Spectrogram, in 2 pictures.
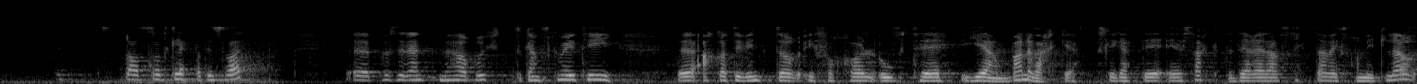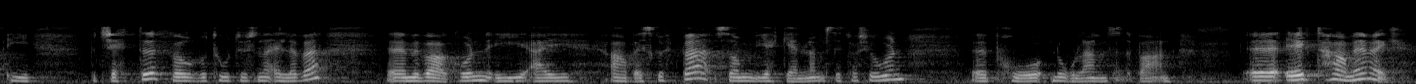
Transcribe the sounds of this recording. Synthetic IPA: st̪ɑːt̪sɾɔt̪kʰlɛpːət̪ʰɪsʋɑːɾ | pʰʁɛsɪd̪ɛnt̪mɛɦɑʁbʁʉkt̪ɡɑnskəmyːət̪ʰiː | ʔɑkʊʁɑt̪ɪʋɪnt̪əʁɪfɔʁhɔlɔːɡt̪ʰɪjæʁnbɑːnəʋæʁkə | ʃliːkɑt̪̚d̪ɛʔæsɑkt̪d̪ɛʁæd̪ɑʁsɛt̪ːɑʋɛkst̪ʁɑmɪd̪ləʁɪ | b̥ʉd̪ʃɛt̪ːəfɔʁt̪ʰuːt̪ʰʉːsən̩ɔ̰ʔɛlʋə | mɛbɑːk̚ɡʁʉnːɪæɪ | ɑʁbæɪsɡ̥ʁʉpːəsɔmjɛkːjɛnːɔmsɪt̪ʉɑʃuːn | pʰɔnuːʁlɑnsb̥ɑ̰ːn | ʔɛɡt̪ʰɑːʁmɛmɛ̰ɡ

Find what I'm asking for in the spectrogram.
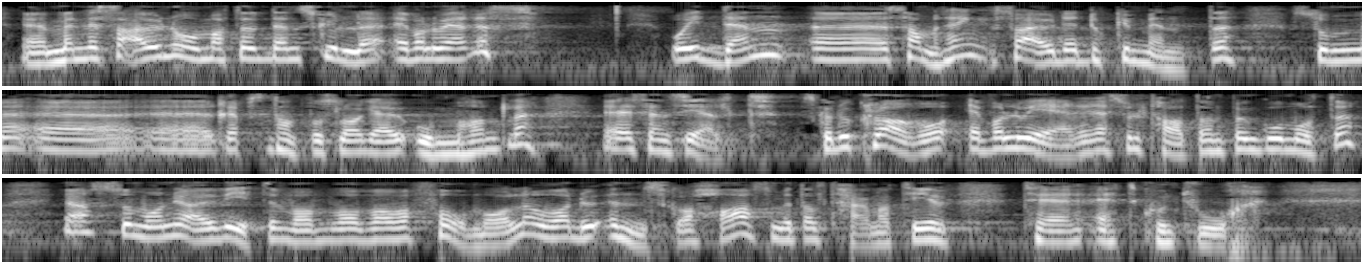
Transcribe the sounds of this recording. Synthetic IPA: mɛnʋɪsd̪ɛæɾjʊnuːɔmɑt̪d̪ɛnskʉlːəʔɛʋɑlʉeːɾəs | ɔɪd̪ɛnːsɑmːənhɛŋːsɔæɾjʊd̪ɛd̪ʊkʉmɛnt̪əsɔm | ɾɛpɾəsn̩t̪ɑnt̪fɔʂlɑːɡəæɾjʊʔʊmhɑnd̪ləɛsɛnsɪɛ̰lt̪skɑld̪ʉkʰlɑːɾəɔɛʋɑlʉeːɾəɾɛsʉlt̪ʰɑːt̪ɑnəpʰɔɛnɡuːmoːt̪ə | jɑːsɔmɔnjæʊʋiːt̪əʋɑʋɑːʋɑɾfɔɾmo̰ːləɔʋɑːd̪ʉʔœnskəɾɔhɑːsɔmɛt̪ɑlt̪ʰæ̰ɾnɑt̪ʰiːʋt̪ʰɪlɛt̪kʰʊnt̪ʰuːɾ

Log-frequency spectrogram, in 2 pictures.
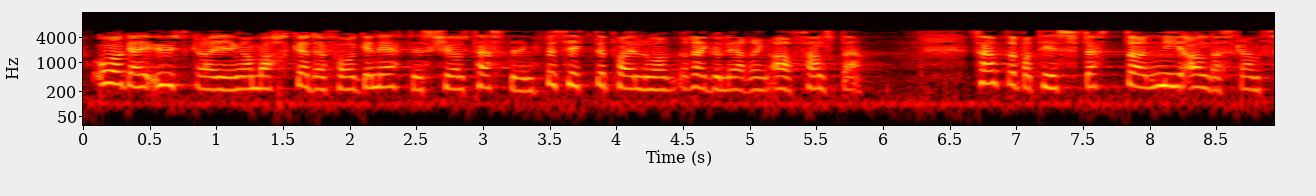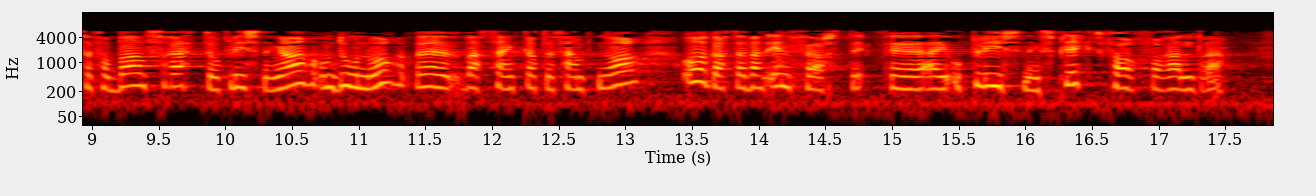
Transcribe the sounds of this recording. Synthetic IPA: ʔoːɡæɪʔʉːt̪ɡʁæɪɪŋɑʋmɑʁkəd̪əfɔʁɡɛneːt̪ɪskʃøːlt̪ʰɛst̪ɪŋʋɛsɪkt̪əpʰɔːæɪloːʋʁɛɡʉleːʁɪŋʔɑʋfɑlt̪ə | sɛnt̪əʁpɑt̪ʰiːəst̪œt̪ːənyːʔɑld̪əsɡʁɛnsəfɔʁbɑʁnsʁɛt̪ːɔʊplyːsnɪŋəʊ̰md̪uːnʊʁʋæʁt̪sɛŋkət̪ʰɪlfɛmt̪n̩oːʁoːɡɑt̪̚eɑʋæʁt̪ɪnføːʁt̪æɪʔʊplyːsnɪŋspʰlɪkt̪fɔʁfɔʁɛld̪ʁə̰

